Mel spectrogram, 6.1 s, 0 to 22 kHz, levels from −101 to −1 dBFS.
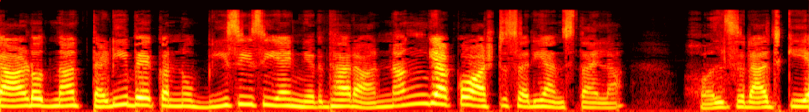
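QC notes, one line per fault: Throughout, HE-AAC compression: the top end sounds synthetic, with s sounds gone gritty and metallic, and nothing above 14.9 kHz. That's likely band replication copying lower bands upward to fake the treble, and the plainly audible damage fits a bitrate around 24 kbps.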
